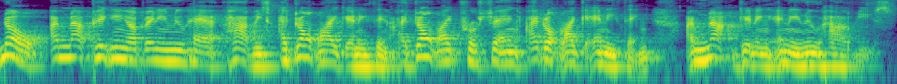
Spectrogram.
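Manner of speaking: put-on short-tempered, curt, rude, irritated snap. Retelling how a woman answered someone suggesting a new hobby; mock-snapping rudely. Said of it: "And she just snapped".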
